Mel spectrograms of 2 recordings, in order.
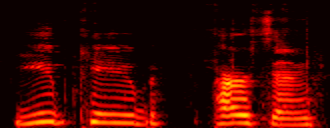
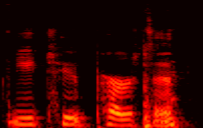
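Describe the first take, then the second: First: YouTube person laughed out slowly; laughing. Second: Said in the usual way. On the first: Real, not acted. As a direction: chuckle through YouTube person.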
